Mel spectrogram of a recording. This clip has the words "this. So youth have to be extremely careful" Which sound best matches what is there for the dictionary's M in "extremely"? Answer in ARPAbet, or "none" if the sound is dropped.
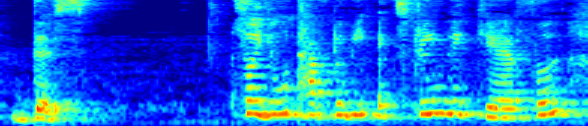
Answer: M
